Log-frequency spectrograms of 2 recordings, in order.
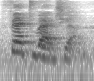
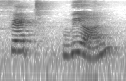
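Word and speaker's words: Fetvajian: It's actually Fetwian. We don't say the J, but there are different pronunciations in different countries. There, just like, in mojito, we say mojito. It's the same way. So it's Fetwian.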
